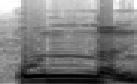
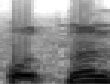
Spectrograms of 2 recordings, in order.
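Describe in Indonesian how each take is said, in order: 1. Bunyi t berubah menjadi n sebelum n. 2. Bunyi t tetap dipertahankan sebelum n. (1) "tapi unnen" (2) "bukan utnen"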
